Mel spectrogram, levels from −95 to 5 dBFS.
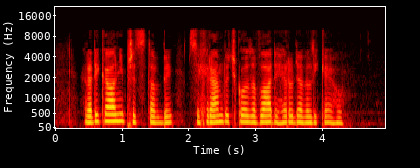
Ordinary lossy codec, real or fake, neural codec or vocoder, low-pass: AAC, 64 kbps; fake; vocoder, 22.05 kHz, 80 mel bands, Vocos; 9.9 kHz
